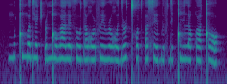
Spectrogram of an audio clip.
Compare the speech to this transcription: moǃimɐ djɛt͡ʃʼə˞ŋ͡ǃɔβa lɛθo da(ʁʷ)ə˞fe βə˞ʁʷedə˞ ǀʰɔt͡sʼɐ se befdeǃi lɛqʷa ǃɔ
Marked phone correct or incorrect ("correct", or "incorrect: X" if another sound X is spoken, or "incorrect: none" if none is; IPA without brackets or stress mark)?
correct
